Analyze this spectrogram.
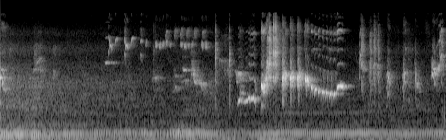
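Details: Low hum and soft high notes, then a White-rumped shama builds into loud chattering bursts and sweeping whistled phrases with quick repeated clicks.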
